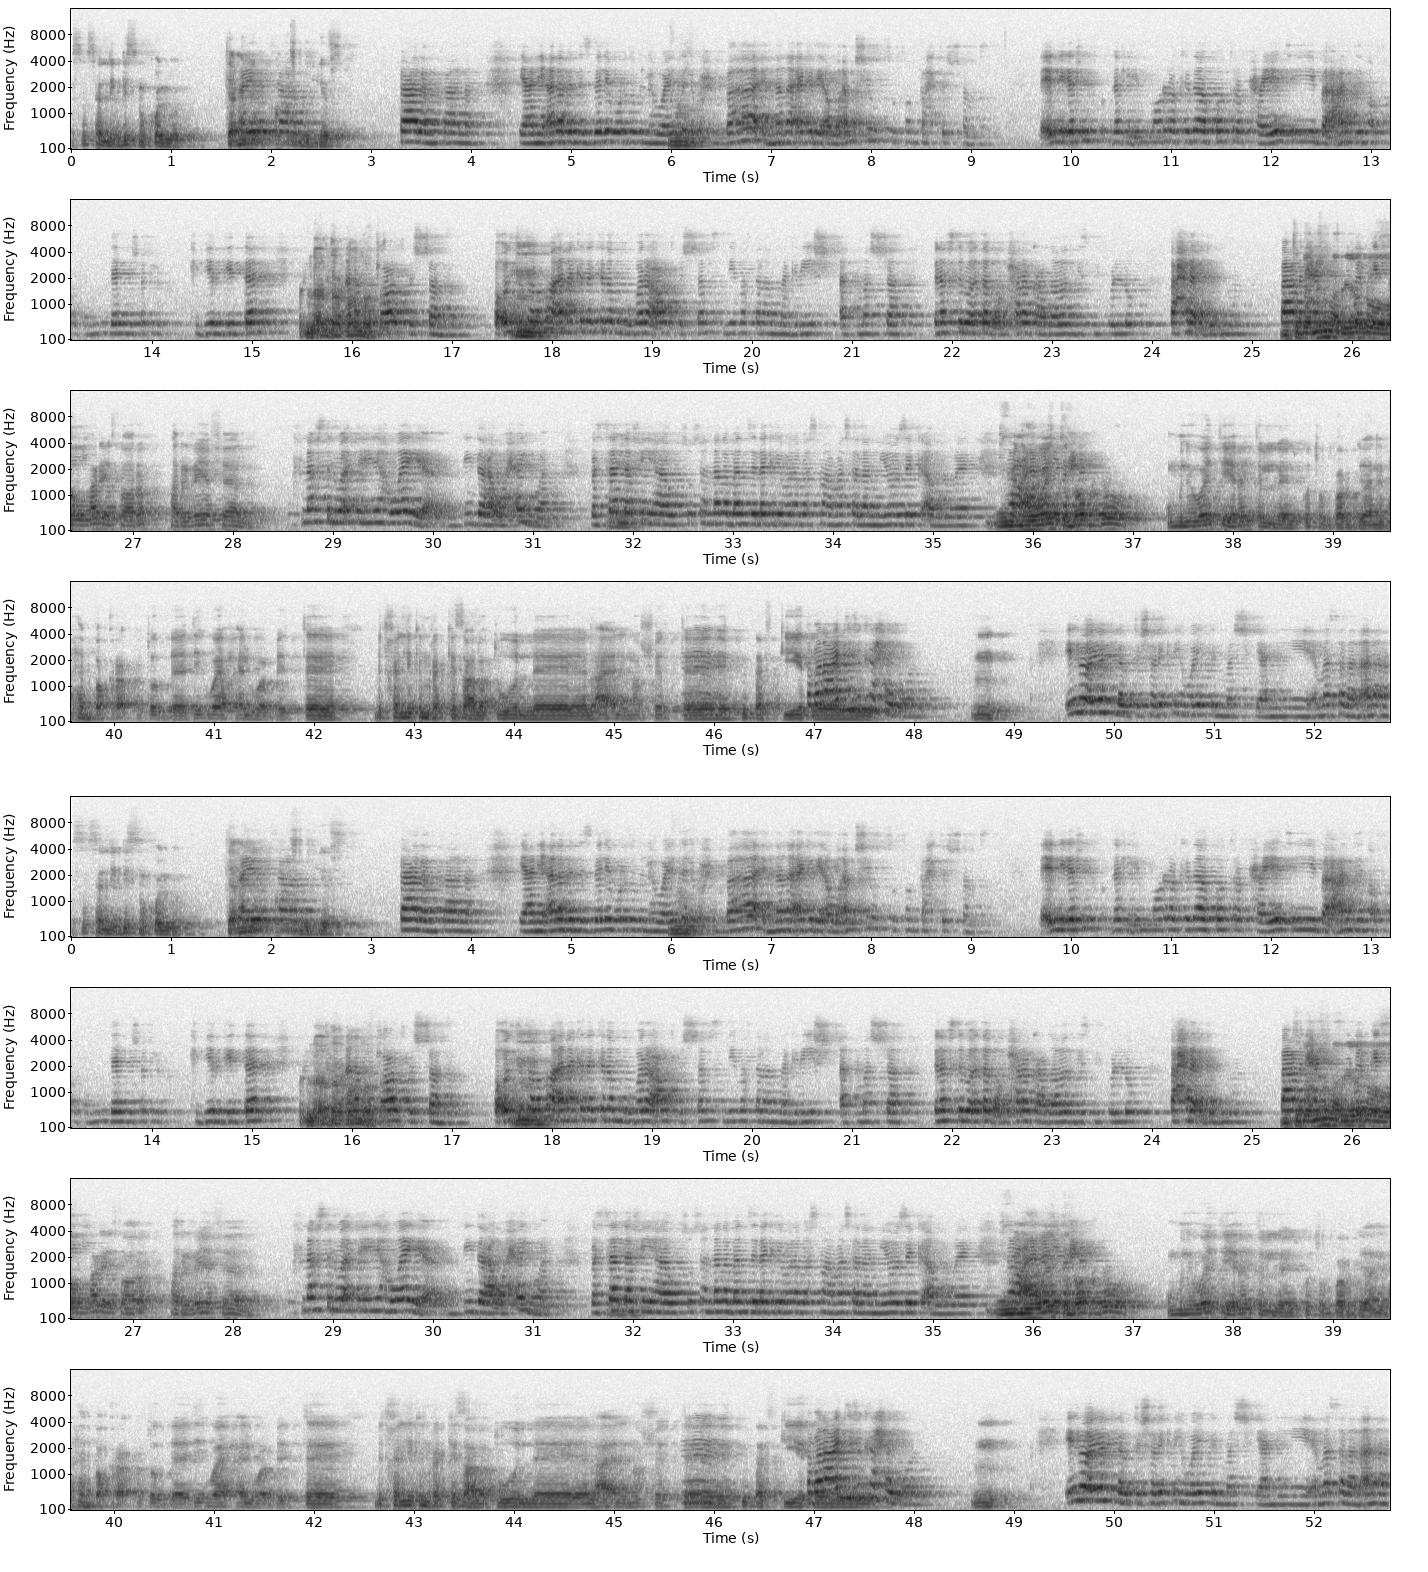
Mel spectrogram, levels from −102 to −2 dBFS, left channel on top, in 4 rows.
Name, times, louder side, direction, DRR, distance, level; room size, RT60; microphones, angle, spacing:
voice 1, 0.0-1.1 1.6-1.9 2.1-2.6 6.0-6.3 15.5-16.2 17.6-17.9 25.3-27.1 27.4-28.2 31.7-32.0 35.5-36.9 37.3-42.2 42.6-47.6 48.6-48.8, left 1 dB, 55° left, 3 dB, 3.1 m, -27 dB
voice 2, 1.7-2.4 3.3-9.1 9.7-14.1 14.4-15.1 15.5-17.0 17.4-21.5 21.8-23.9 24.2-24.9 25.3-26.6 28.7-31.2 31.6-36.8 45.7-46.0 46.9-48.1 49.5-52.7, equal, 5° left, 1 dB, 6.3 m, -29 dB
29.0 x 27.0 x 4.5 m, 0.80 s
head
